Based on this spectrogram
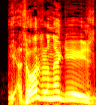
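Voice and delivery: eager, high-pitched hearty reply; heartfelt agreement. A narrator's reading. Rat answering sick Toad, fervent agreement. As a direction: chime in warmly and eagerly. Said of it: "горячо откликнулся Крысси".

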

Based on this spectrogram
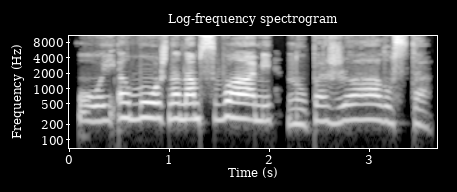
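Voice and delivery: high, drawn-out begging; pleading. A narrator's reading. Whiners begging the garbage man to take them, pleading. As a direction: plead like a whining child.

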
